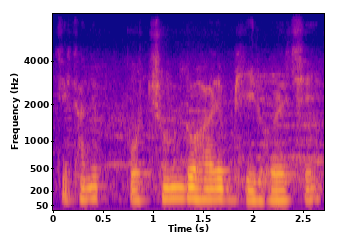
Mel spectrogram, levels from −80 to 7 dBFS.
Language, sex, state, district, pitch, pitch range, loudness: Bengali, male, West Bengal, Jhargram, 115 Hz, 110-125 Hz, -18 LUFS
